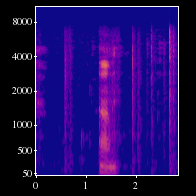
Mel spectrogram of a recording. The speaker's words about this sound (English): I'm trying to look it up on Google right now. You can probably hear me typing.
